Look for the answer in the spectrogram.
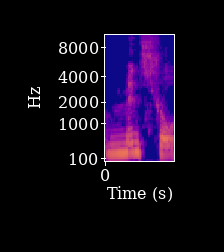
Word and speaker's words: minstrel: he talks about minstrel shows, and I had to look up how to pronounce it, because it sounded like menstrual, but it's not, obviously, a girl's period.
